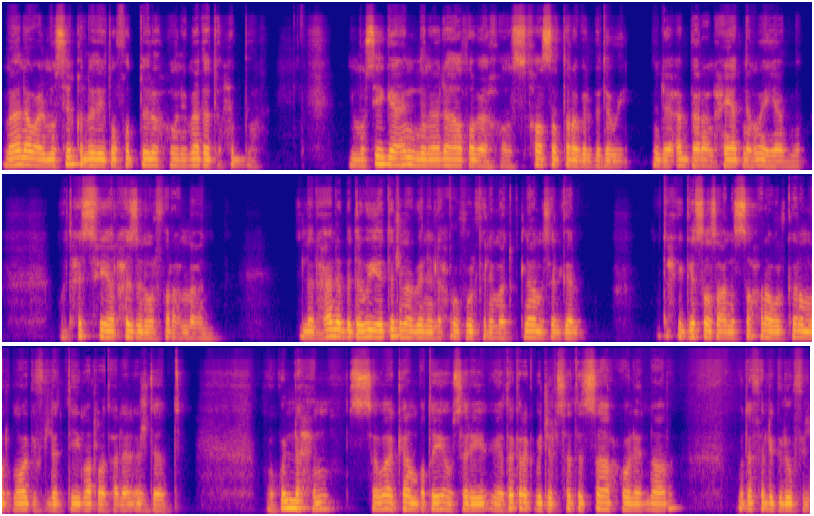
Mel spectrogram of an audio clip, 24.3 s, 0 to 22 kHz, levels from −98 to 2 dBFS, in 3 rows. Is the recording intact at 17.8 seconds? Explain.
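No. Just after "والمواقف اللتي مرّت على", from 17.83 to 17.87 s, there is a short concealed packet loss. Roughly 20 ms of audio never arrived in time. The decoder papered over it by extending the preceding sound for about 16 ms and then blending back in. The result is a brief smear or wobble. A plain dropout would instead leave a hard silent gap or click.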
